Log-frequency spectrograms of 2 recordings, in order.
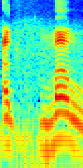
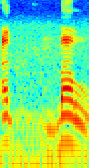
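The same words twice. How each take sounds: The two takes are said the same way.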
